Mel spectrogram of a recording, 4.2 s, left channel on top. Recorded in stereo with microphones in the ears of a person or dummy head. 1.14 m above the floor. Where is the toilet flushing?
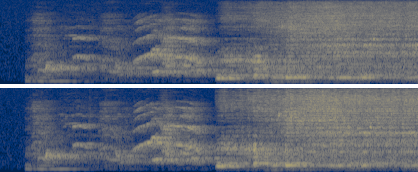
65° right (ahead or behind), 3.5 m.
